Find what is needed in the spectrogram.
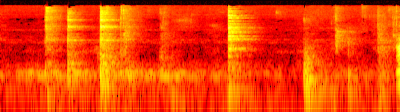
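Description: Metal forks and spoons clinking and scraping against ceramic dishes as noodles are eaten: a string of separate short clinks, with the sharpest about a second in and again a little after two seconds.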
